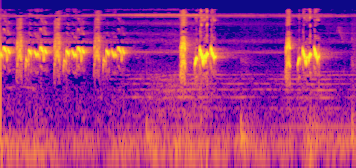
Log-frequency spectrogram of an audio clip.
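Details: Natural sooty-headed bulbul call, used as a trapping lure. It opens with a rapid run of bright chirping notes, then two rich bubbly warbled phrases about a second apart, with no background noise.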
